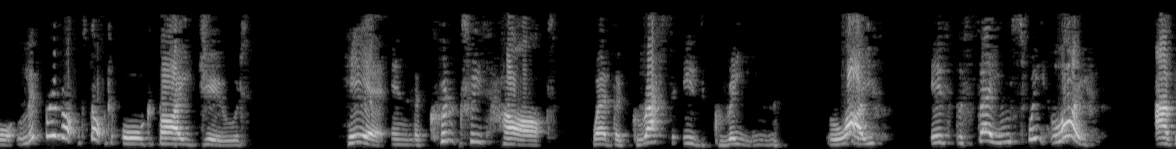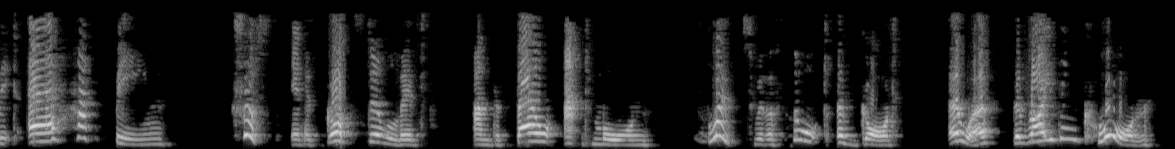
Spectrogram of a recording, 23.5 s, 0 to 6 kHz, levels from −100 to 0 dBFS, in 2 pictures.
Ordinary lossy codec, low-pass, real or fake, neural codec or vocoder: MP3, 32 kbps; 5.4 kHz; real; none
